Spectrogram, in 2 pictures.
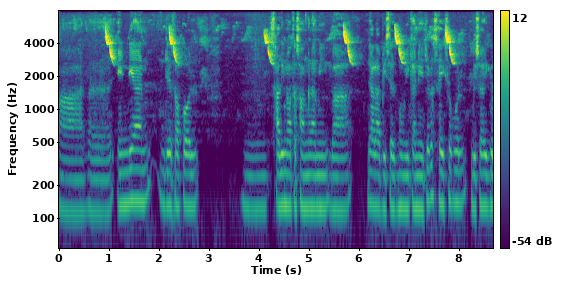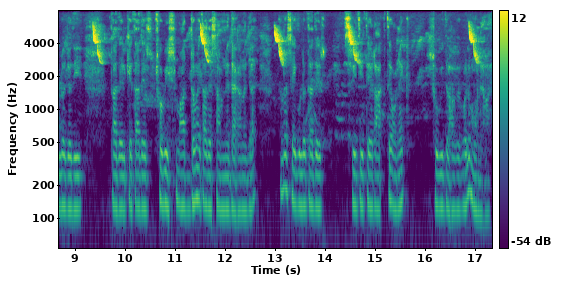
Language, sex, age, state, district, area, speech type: Bengali, male, 30-45, West Bengal, Darjeeling, urban, spontaneous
